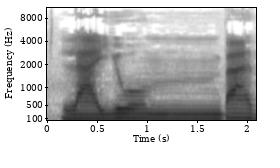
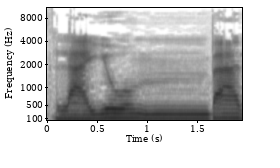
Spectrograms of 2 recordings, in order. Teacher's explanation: Okay, so after the ya is a Noon Saakin, and then after the Noon Saakin is a ba. So the Noon Saakin is actually changed to a meme sakin, and that's done with nasalization. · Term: iqlab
